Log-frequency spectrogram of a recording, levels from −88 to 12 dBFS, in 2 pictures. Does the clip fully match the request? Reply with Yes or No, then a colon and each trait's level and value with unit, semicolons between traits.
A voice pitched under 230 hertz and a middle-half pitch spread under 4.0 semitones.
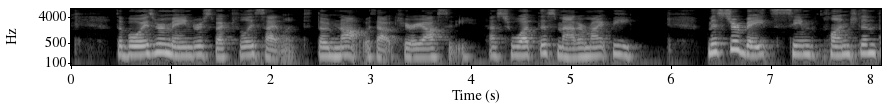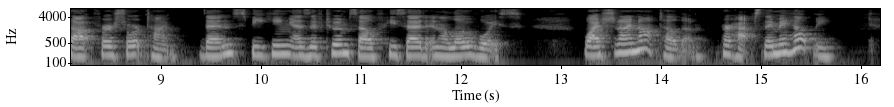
Yes: high, 190 Hz; average, 2.9 semitones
